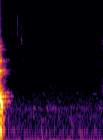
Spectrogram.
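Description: Near silence: faint room tone with a low steady hum, and a couple of faint clicks of a computer mouse shortly after the start.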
